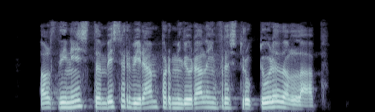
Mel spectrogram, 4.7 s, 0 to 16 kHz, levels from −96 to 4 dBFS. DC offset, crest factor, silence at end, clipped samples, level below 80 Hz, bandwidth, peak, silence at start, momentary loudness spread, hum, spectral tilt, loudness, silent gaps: under 0.1%; 14 dB; 0.8 s; under 0.1%; -58 dBFS; 8 kHz; -2 dBFS; 0.5 s; 6 LU; none; -5.5 dB/octave; -16 LUFS; none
